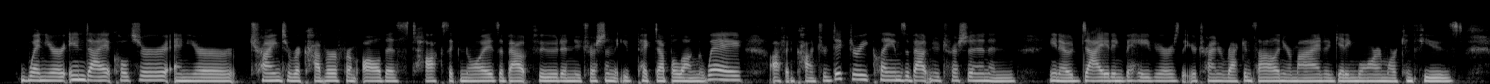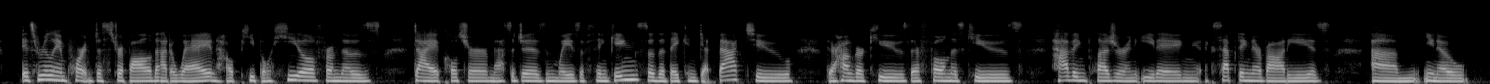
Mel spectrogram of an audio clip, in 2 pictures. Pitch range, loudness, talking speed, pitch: 155-175 Hz, -25 LUFS, 190 wpm, 160 Hz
